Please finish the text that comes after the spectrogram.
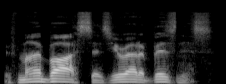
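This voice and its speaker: An American man voicing a cynical, wisecracking young mercenary with a soft side in a video game, speaking in a casual, sardonic way. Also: fairly low pitch, moderate pace, no room sound, studio quality. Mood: sardonic, tough. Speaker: video game companion character.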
